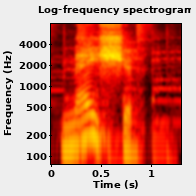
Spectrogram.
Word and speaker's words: meisje: S plus J makes sh, like in meisje, which means girl.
